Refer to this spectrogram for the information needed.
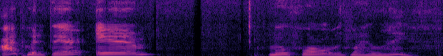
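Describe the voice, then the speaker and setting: A woman speaks in an animated tone. Her voice is somewhat breathy. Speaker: tarot reader. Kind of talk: live tarot reading. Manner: casual, animated.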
